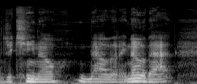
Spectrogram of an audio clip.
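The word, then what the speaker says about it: Giacchino: pronounce Michael's name uh it's Michael jakino now that I know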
